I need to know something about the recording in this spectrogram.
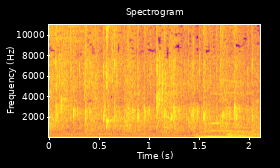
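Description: Live church worship band music: a held keyboard chord fades, then about a second and a half in the band comes in louder with strong low notes and new chords.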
